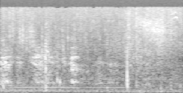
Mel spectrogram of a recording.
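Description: Near silence, with a few faint taps.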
